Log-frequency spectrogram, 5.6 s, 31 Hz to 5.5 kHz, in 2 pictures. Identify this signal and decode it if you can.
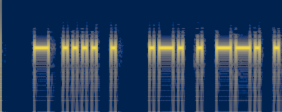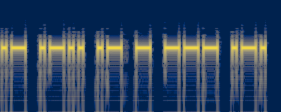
Morse code, heard as a keyed tone, about 25 wpm, 600 Hz. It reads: THE REGULATOR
